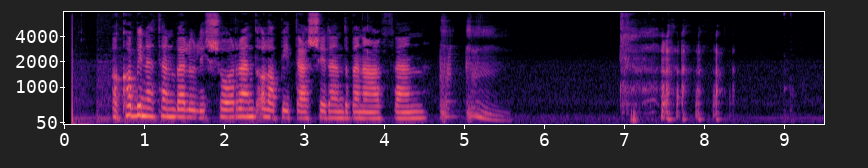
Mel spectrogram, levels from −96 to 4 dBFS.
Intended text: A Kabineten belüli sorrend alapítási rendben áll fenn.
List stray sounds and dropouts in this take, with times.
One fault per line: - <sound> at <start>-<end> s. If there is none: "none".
- throat clearing at 4.7-5.6 s
- laugh at 6.9-8.4 s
